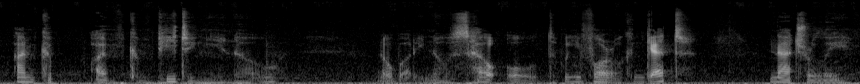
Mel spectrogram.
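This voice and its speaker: A man whispers in a put-on character voice at a fairly slow pace, with long, frequent pauses. Clear background noise can be heard. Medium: solo performance.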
